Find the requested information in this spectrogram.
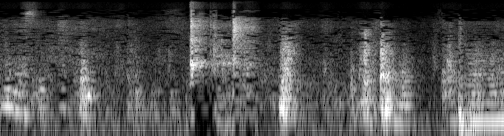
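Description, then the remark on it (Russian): A chair is lifted and shifted, giving a couple of sharp wooden knocks and brief scraping bumps, with indistinct voices talking in the background. “Вот этот стул возьмите, вот этот. И туда его.”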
